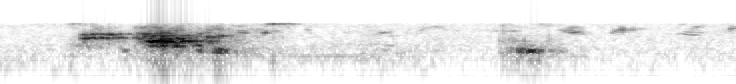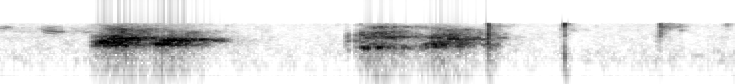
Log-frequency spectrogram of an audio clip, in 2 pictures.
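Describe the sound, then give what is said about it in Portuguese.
A dog barks several times in irregular bursts, the barks moderately loud, with a few faint clicks and yips in the short gaps between them. “Vai lá ver o cachorro pra mãe?”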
